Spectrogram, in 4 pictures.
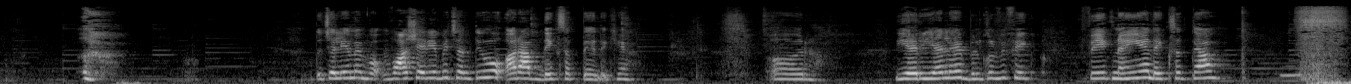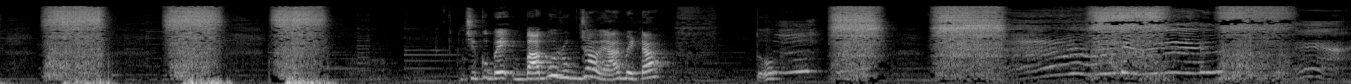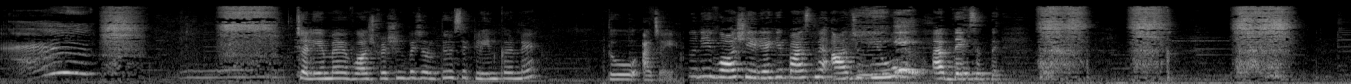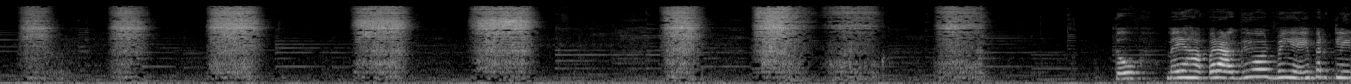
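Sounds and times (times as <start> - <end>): forceful breaths through nose: 12.8 - 17.0, 21.8 - 23.7, 37.1 - 40.1, 40.7 - 43.3, 44.0 - 46.0, 46.8 - 50.6.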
